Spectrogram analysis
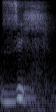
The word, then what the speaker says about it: sich: Alors, en allemand, ce petit se ici correspond au sich. Essayez de retenir, pour faciliter la prononciation, le pronom ich avec un S devant, sich.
